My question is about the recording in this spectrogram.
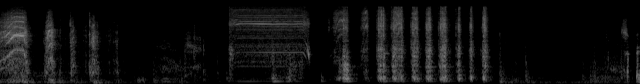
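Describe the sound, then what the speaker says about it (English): A power drill pre-drills a corner hole for galvanized screws while installing a tub and shower surround, whirring in one steady burst of about a second, with mechanical clattering and a person talking before and after. "Pre-drill our corner."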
